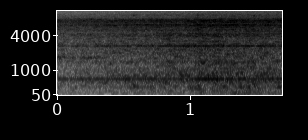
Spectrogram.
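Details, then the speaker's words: DC-to-DC SwiPower battery charger (1-100 amp range) set to 48 volts while current setting is raised: soft airy whoosh with faint steady hum swelling as the charger demands load, cooling fan coming on, running normally. "hear the fan come on now, it's demanding it now"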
